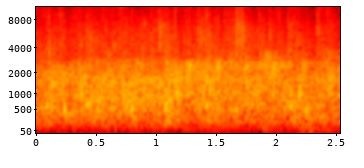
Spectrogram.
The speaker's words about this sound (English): And then we have Ainsley Lewis from Willowind, but Ainsley was not able to join us, but we can still give her a round of applause.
